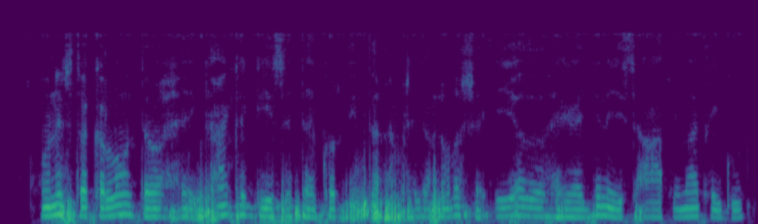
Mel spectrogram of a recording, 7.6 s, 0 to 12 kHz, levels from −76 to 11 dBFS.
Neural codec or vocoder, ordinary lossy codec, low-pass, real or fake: codec, 16 kHz, 4 kbps, X-Codec, WavLM features, trained on Multilingual LibriSpeech; none; 7.2 kHz; fake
